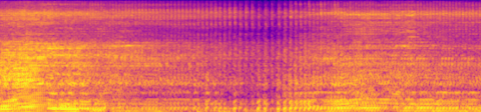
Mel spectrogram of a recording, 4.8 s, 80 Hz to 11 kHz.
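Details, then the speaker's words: Suzuki Carry 1.0 fitted with a Suzuki Thunder 125 motorcycle engine: loud, raspy single-cylinder bark about four pulses a second, rising briefly with throttle; exhaust is a bare rear pipe with the silencer removed, hence the loudness. "Jadi suaranya cukup keras karena ini pakai mesin motor, jadi suaranya ya tetap kayak motor ya teman-teman. Cuman kalau knalpot motor itu kan di ujung knalpot itu biasa ada saringannya."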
